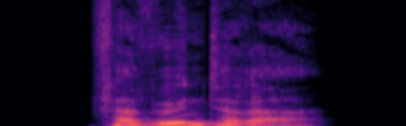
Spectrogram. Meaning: inflection of verwöhnt: 1. strong/mixed nominative masculine singular comparative degree 2. strong genitive/dative feminine singular comparative degree 3. strong genitive plural comparative degree
- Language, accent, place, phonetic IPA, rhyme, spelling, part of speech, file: German, Germany, Berlin, [fɛɐ̯ˈvøːntəʁɐ], -øːntəʁɐ, verwöhnterer, adjective, De-verwöhnterer.ogg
